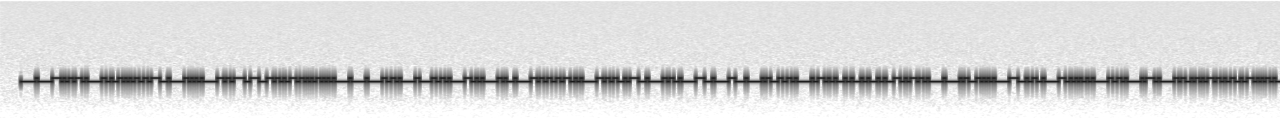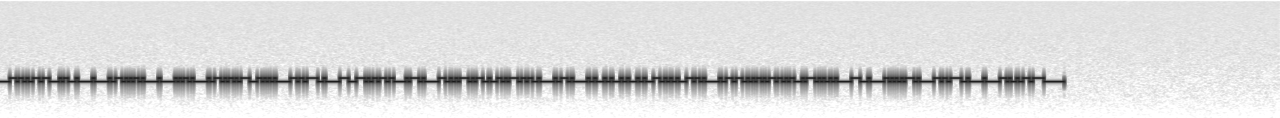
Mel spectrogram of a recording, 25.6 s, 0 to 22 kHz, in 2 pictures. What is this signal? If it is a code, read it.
RTTY (45.45 baud, 170 Hz shift), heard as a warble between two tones, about 1360 Hz centre. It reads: PRIOR TO ARRIVING IN COLOMBIA, BROWNFIELD WAS AMBASSADOR TO VENEZUELA, AND BEFORE THAT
